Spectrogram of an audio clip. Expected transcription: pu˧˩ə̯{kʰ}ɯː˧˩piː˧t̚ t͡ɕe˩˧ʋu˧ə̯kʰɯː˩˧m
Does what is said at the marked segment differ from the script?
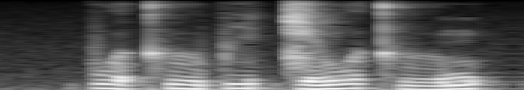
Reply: no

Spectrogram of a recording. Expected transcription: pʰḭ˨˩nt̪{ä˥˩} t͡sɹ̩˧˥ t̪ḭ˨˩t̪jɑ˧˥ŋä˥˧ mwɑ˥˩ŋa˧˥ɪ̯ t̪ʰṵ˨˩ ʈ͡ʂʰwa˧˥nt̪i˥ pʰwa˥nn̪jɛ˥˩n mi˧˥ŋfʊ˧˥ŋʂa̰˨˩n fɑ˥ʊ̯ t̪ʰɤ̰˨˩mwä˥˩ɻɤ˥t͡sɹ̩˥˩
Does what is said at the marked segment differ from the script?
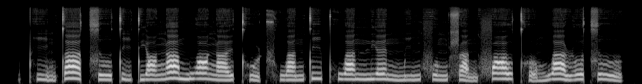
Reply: no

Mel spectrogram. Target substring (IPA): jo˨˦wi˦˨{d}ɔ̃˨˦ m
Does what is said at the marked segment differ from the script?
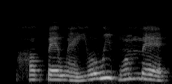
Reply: yes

